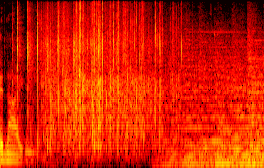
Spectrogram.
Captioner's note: audience applauds; upbeat music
